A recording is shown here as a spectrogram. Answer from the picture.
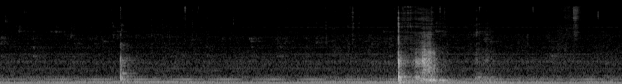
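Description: A white ladle knocking against a non-stick pan and serving plate while curry is dished out: a light click about a second in, then a louder knock with a brief scrape about four seconds in, over a steady low hum.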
